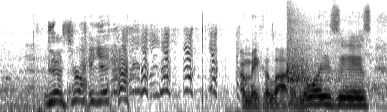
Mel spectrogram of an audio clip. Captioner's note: laughs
